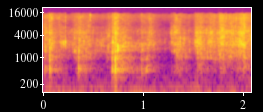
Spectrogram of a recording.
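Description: A hand swishing through warm soapy water in a plastic bucket, a quick irregular run of small sloshes and splashes, the loudest about two-thirds of a second in, as dish soap is mixed in to raise bubbles.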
